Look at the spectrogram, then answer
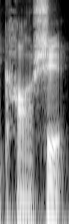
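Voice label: "kao3 shi4", Chinese, male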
